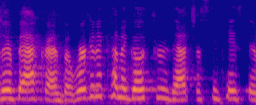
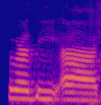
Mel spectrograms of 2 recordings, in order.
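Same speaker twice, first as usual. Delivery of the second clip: ordinary talk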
